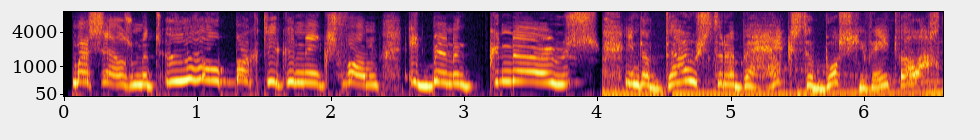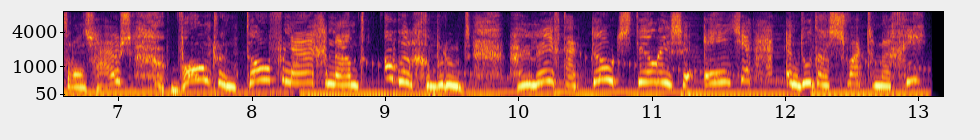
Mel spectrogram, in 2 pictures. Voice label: kind, typetjes

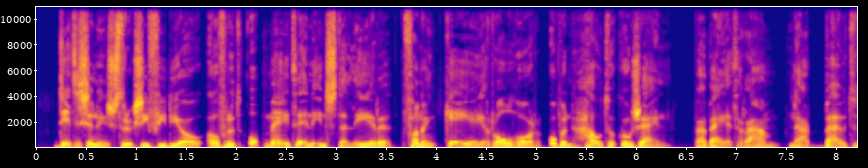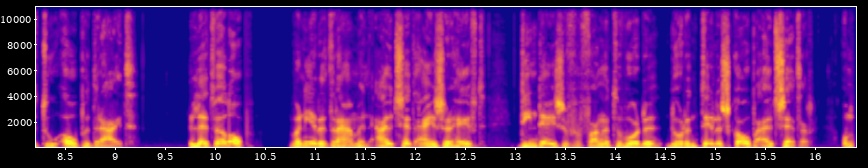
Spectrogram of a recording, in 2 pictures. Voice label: instructie

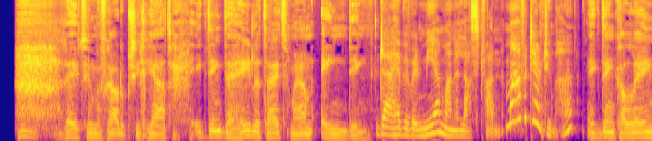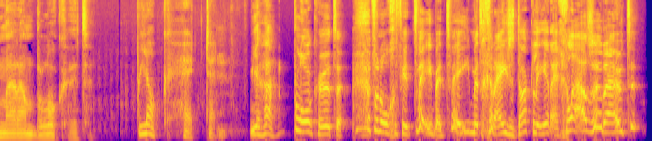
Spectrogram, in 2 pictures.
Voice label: verdrietig, emoties

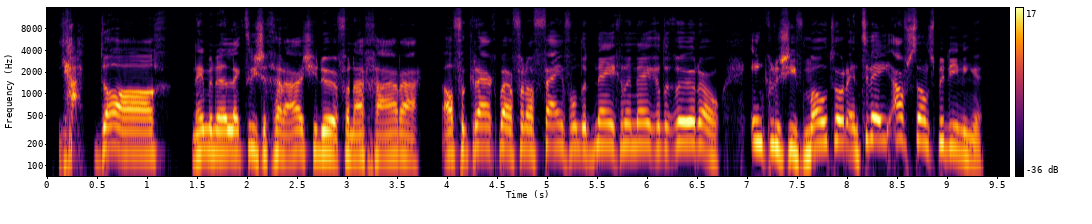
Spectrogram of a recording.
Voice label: nuchter, emoties

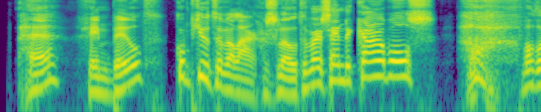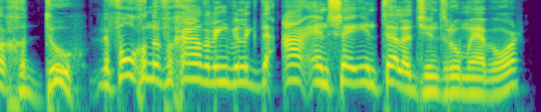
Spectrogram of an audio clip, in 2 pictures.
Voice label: geirriteerd, emoties

